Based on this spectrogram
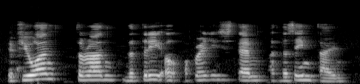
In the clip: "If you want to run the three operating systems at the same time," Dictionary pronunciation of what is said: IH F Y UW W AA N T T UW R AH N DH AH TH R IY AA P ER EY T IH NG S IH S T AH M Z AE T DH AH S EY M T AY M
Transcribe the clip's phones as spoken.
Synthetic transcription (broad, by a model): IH F Y UW W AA N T T UW R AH N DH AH T R IY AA P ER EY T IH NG S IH S T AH M AE T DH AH S EY M T AY M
